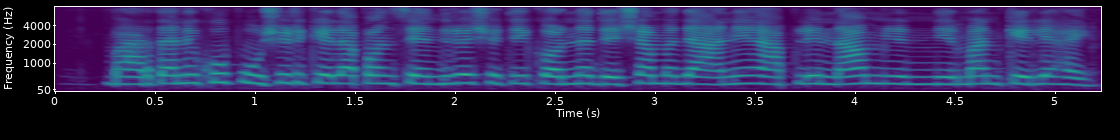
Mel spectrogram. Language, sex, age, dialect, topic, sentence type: Marathi, female, 18-24, Varhadi, agriculture, statement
